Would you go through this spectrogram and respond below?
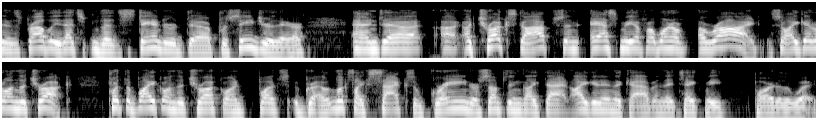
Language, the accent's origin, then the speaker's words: English; United States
